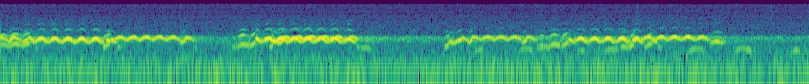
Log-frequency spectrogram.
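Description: Birds calling: rapid, wavering trills, several overlapping, in three bouts with short gaps.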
